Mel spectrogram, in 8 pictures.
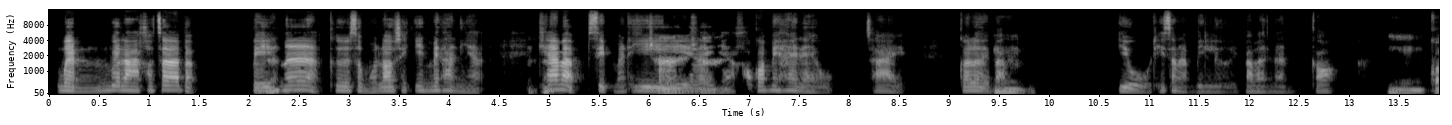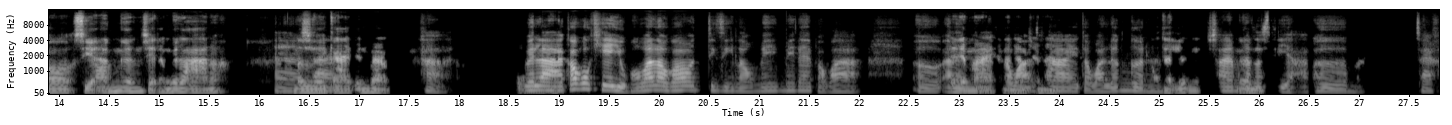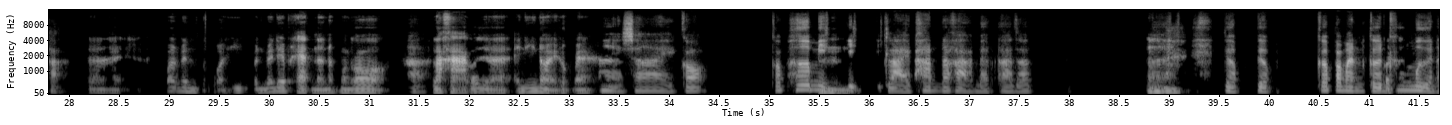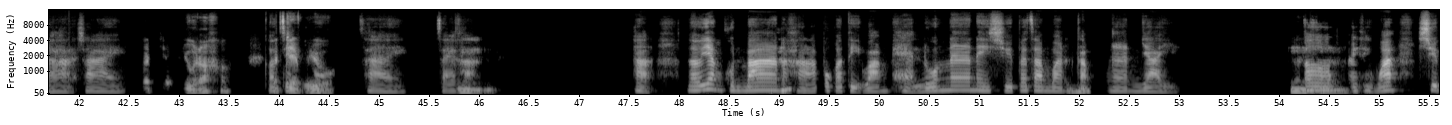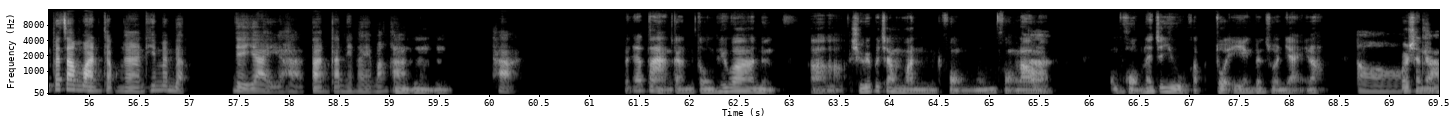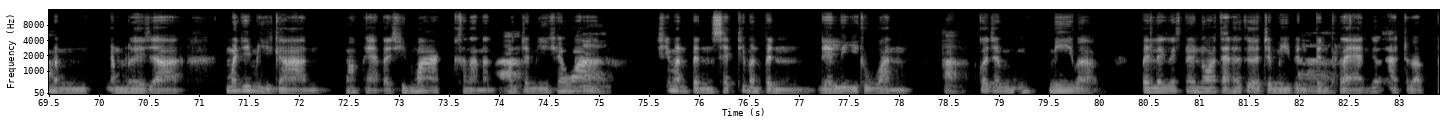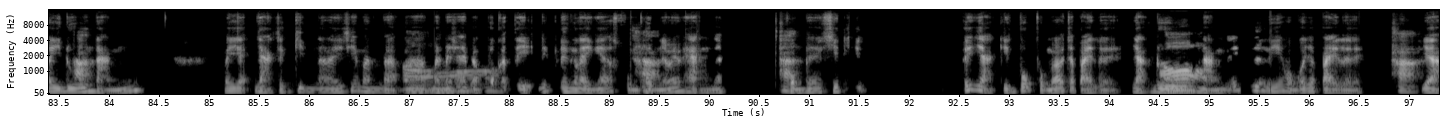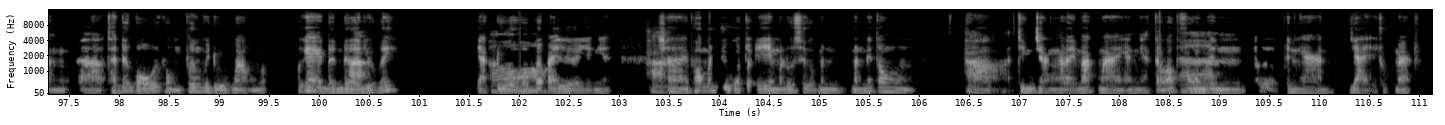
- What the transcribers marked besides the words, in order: other background noise; in English: "mind"; in English: "แพลน"; sigh; in English: "daily"; in English: "แพลน"; tapping; in English: "แพลน"
- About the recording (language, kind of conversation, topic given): Thai, unstructured, ประโยชน์ของการวางแผนล่วงหน้าในแต่ละวัน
